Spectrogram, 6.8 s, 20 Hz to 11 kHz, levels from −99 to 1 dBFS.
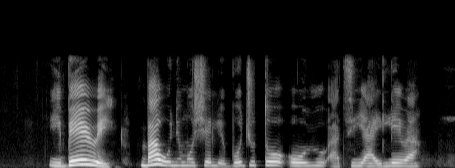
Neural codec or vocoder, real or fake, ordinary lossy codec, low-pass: none; real; none; 7.2 kHz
